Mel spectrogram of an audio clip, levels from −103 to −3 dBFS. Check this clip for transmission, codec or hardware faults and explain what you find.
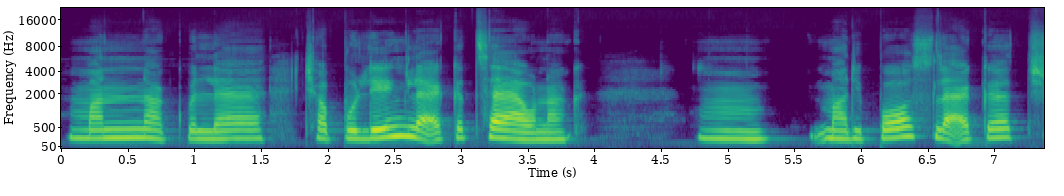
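Nothing turned up in this speech recording that points to a problem with the transmission, the codec or the hardware.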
